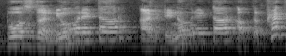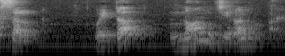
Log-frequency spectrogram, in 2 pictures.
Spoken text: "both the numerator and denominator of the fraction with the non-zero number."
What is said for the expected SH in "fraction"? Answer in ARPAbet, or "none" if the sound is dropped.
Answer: S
